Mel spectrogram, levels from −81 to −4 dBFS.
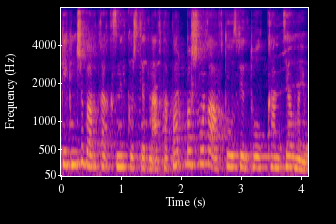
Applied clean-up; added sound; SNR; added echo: neural separator model SepFormer DNS4.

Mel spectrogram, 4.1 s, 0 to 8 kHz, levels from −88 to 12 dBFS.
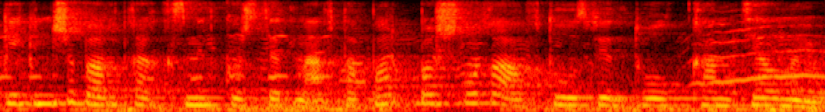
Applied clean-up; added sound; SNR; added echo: none; Meow; 7 dB; reverberation time 0.8 s.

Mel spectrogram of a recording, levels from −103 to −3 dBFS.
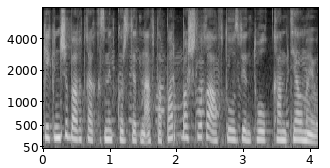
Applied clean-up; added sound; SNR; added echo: none; none; none; none.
